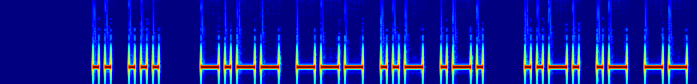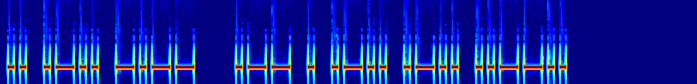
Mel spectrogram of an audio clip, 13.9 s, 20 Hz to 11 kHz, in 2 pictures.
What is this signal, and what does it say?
Morse code, heard as a keyed tone, about 20 wpm, 700 Hz. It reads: IS YOUR FAMILY WELL?
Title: Sentences from Top 400 Words 20wpm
